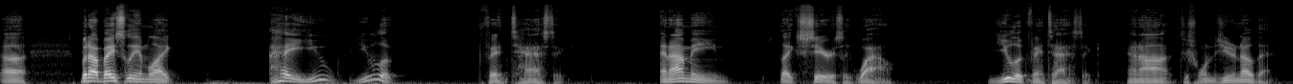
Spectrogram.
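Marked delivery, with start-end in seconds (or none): 2.7-12.5 heartfelt, earnest, straight-up sincere tone. Retelling complimenting her to another speaker: imitating own sincere compliment. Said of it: "I said it just like that".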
